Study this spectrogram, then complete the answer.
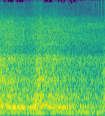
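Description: A motorcycle engine fitted with a timing retard mod revs loudly up close in one sustained, throaty pull with a steady growl and no voices.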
